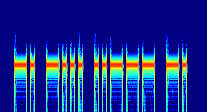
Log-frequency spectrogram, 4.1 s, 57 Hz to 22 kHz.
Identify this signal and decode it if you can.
Morse code, heard as a keyed tone, about 16 wpm, 700 Hz. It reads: NB2N
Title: USA Callsign DE Callsign - 4 Characters - 15wpm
